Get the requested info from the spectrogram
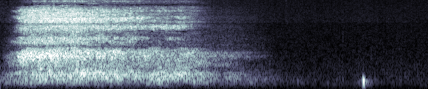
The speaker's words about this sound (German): Und dann Kiefer locker, Mund leicht öffnen und tief in den ganzen Körper atmen. Wir nehmen mal zusammen ein Atemzug. zwar jetzt. Atme ein.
